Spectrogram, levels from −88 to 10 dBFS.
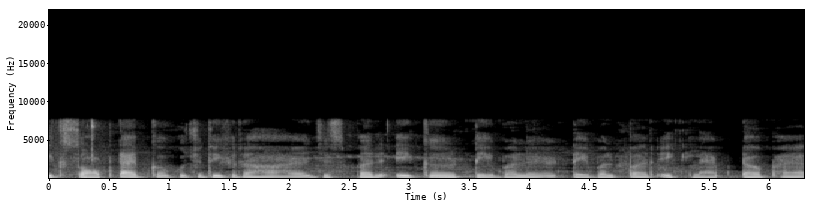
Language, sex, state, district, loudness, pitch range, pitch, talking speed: Hindi, female, Bihar, West Champaran, -17 LUFS, 185-200 Hz, 195 Hz, 170 wpm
